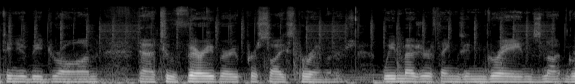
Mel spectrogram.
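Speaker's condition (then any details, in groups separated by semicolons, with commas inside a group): No condition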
